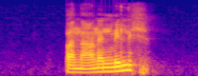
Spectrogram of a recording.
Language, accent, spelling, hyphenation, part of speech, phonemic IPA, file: German, Austria, Bananenmilch, Ba‧na‧nen‧milch, noun, /baˈnaːnənˌmɪlç/, De-at-Bananenmilch.ogg
- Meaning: banana milk (milk into which bananas have been puréed)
